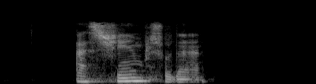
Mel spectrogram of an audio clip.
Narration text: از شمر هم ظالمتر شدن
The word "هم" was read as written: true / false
false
